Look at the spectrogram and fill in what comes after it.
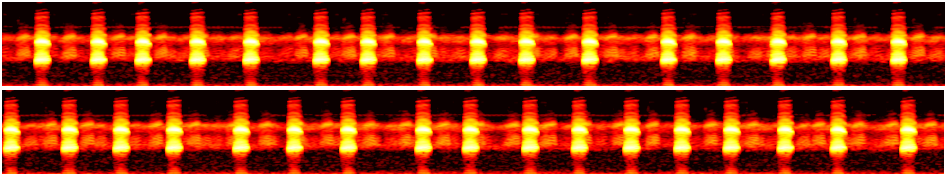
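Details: Rice frog calling in paddy fields at Itoshima, Fukuoka, Japan: a sustained series of around thirty-five rapid, hard-edged croaks, two to three each second, steady and unbroken, with a constant buzzy chorus of further frogs.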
